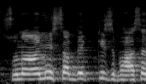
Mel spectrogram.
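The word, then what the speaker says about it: tsunami: सुनामी, देखिए लिखाते भी कैसे, देखिए टी सुनामी लिखा है, टी सुनामी, तो इसको पढ़ते हैं हम लोग सुनामी, टी को साइलेंट करते हैं, ये जापानी भाषा है, जापानी भाषा से लिया गया है, ठीक है ना।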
